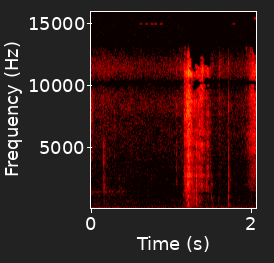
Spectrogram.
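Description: Near silence: room tone, with one faint, short rustle a little over a second in from a trading card being handled against a clear plastic sleeve.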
